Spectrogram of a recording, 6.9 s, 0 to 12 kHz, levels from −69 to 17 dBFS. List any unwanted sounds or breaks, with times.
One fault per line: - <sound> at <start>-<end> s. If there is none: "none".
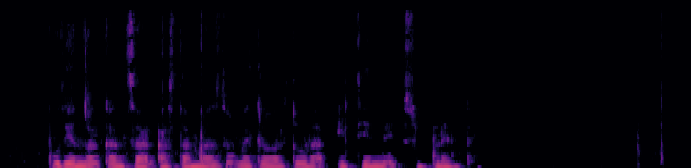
none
